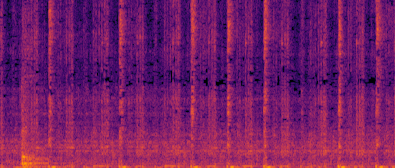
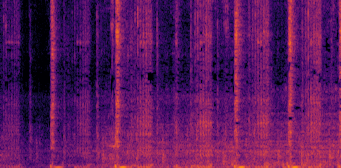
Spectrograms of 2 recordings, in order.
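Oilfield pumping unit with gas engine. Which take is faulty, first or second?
first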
